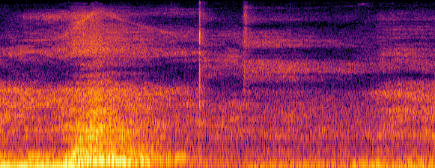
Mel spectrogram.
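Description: Heavy diesel machinery on a logging site: a deep engine hum close by for the first second, a brief whooshing rush, then a lower steady engine drone with two sharp clicks.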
